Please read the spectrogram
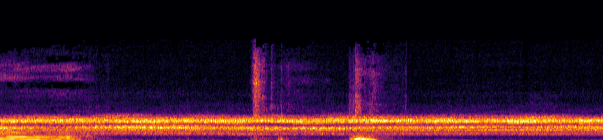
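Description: A steady high-pitched whining drone holds throughout, a trailer sound effect. Over it a voice lets out a falling groan at the very start and a short falling sigh about three and a half seconds in.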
